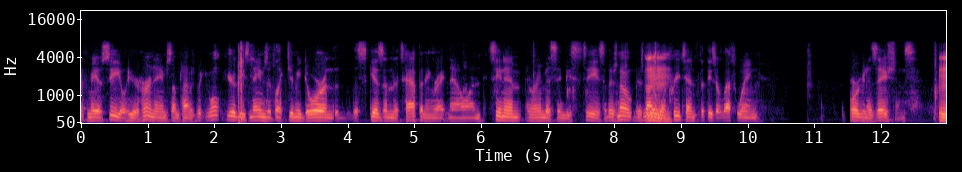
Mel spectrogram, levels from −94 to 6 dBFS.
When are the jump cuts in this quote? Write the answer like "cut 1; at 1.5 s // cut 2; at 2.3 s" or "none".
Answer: cut 1; at 3.7 s // cut 2; at 6.0 s // cut 3; at 8.2 s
